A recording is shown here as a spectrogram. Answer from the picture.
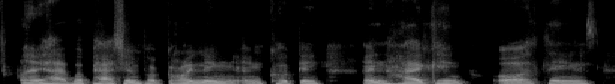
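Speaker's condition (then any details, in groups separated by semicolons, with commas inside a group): ALS; diagnosed within past year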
